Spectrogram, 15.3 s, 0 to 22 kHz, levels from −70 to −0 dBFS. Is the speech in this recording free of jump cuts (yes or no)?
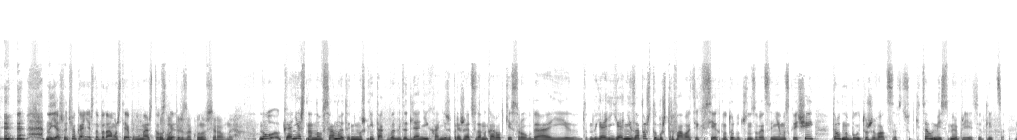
no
